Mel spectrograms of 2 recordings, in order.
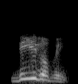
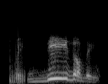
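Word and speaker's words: δίδωμι: Cuando nosotros estudiamos el término constituir, encontramos una palabra griega que se pronuncia didomi, didomi.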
